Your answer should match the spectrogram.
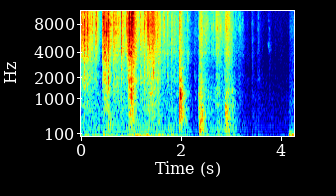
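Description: Foil wrapper of a Topps Stadium Club baseball card pack crinkling and tearing as it is ripped open by hand, a run of quick scratchy rustles that stops about three seconds in.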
